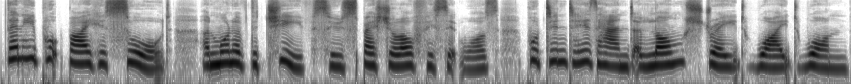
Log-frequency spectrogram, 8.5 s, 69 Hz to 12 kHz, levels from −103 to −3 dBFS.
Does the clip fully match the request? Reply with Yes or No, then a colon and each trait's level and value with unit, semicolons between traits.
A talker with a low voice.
No: high, 225 Hz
